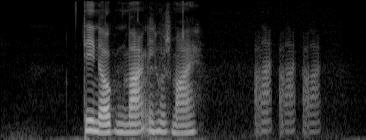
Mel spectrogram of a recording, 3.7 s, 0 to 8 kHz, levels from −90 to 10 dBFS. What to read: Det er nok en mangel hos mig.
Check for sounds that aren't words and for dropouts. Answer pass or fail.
fail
